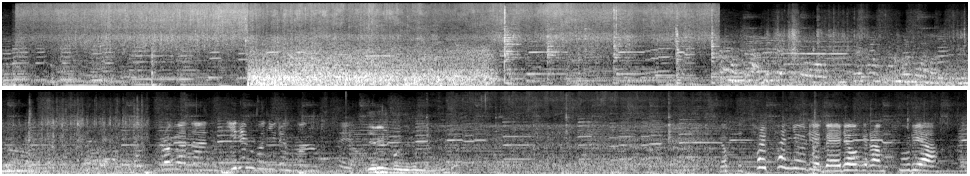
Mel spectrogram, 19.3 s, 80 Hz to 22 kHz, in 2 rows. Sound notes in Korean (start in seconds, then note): 0.1 고기 굽는 소리; 2.4 토치 소리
